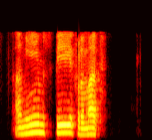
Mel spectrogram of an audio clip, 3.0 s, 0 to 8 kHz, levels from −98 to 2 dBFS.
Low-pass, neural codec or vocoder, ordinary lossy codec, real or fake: 7.2 kHz; codec, 16 kHz, 1.1 kbps, Voila-Tokenizer; AAC, 16 kbps; fake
